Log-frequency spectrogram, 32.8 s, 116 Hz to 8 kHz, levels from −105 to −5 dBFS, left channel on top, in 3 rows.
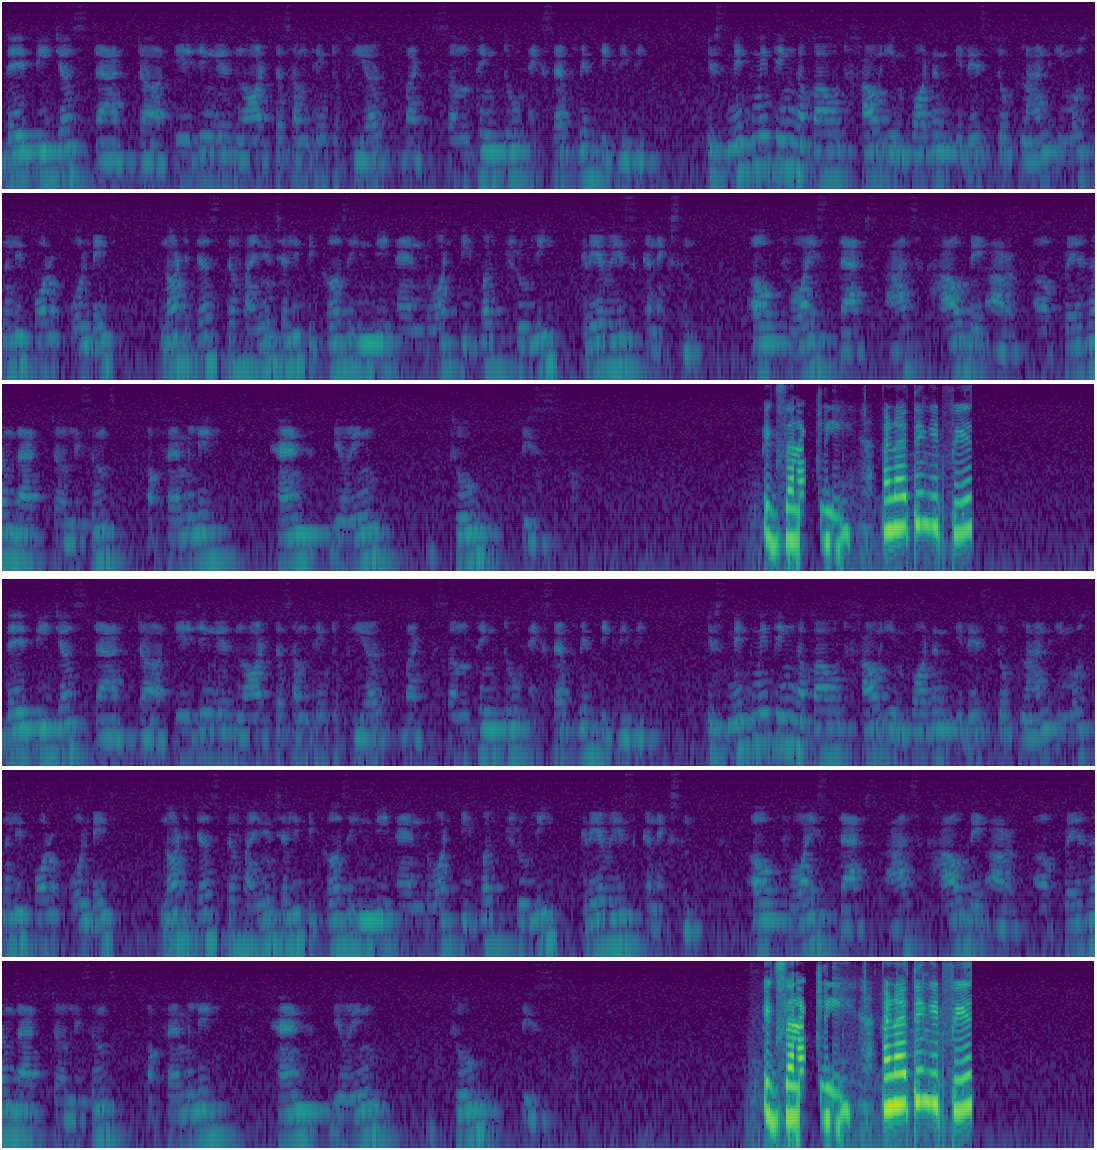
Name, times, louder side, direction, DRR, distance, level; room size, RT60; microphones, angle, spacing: voice 1, 0.0-6.6 7.0-12.1 12.5-17.9 18.4-24.3 24.5-25.8 26.1-27.6 29.4-29.8, equal, 5° left, 6.7 m, -65 dB
voice 2, 29.5-30.3 30.7-31.6, right 8 dB, 60° right, 0.3 m, -28 dB
head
